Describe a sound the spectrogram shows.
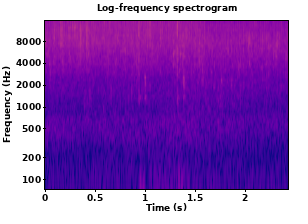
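A soft menu click sounds as a selection changes.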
